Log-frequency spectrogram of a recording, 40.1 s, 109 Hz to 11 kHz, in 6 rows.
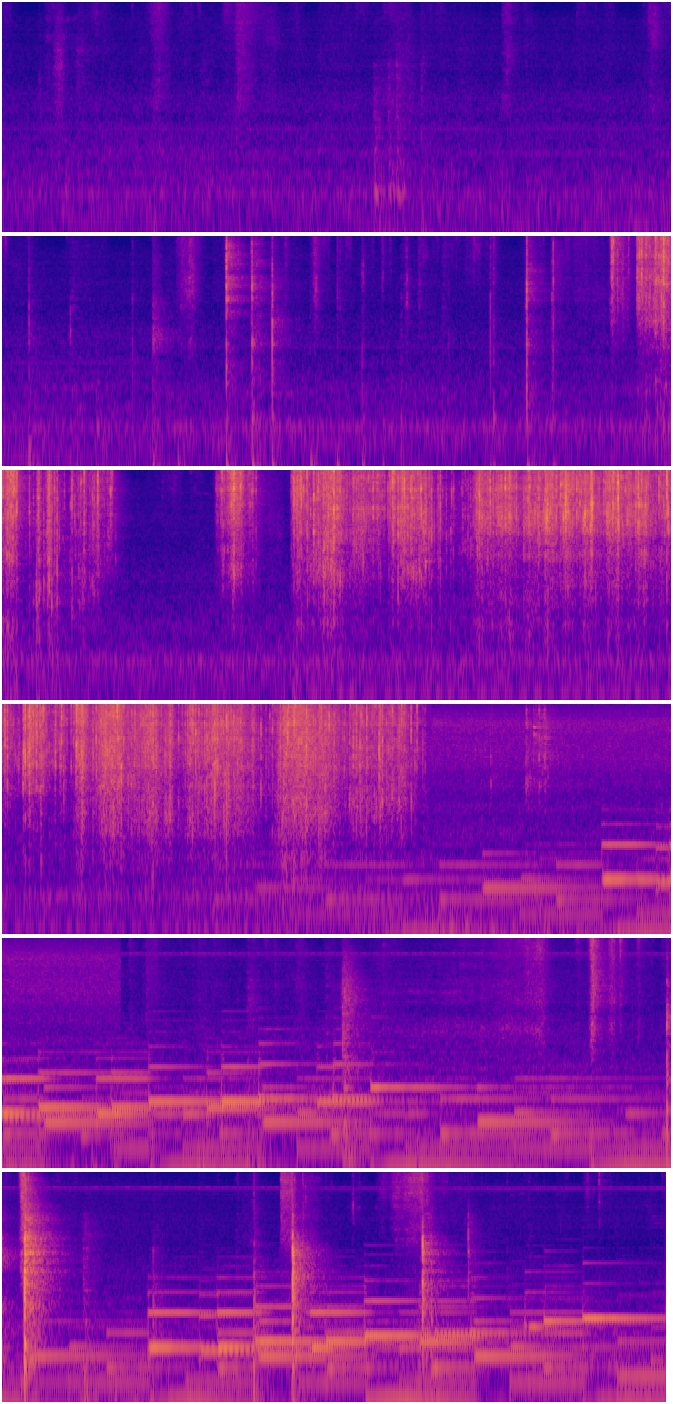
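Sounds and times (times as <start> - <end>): wrapping crinkling and rustling: 12.8 - 14.7, 15.4 - 25.7.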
